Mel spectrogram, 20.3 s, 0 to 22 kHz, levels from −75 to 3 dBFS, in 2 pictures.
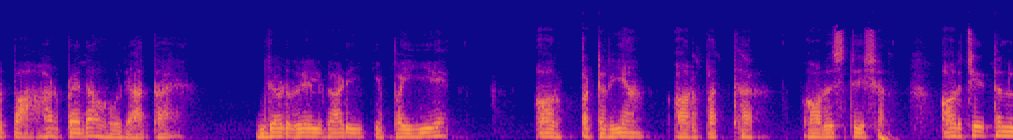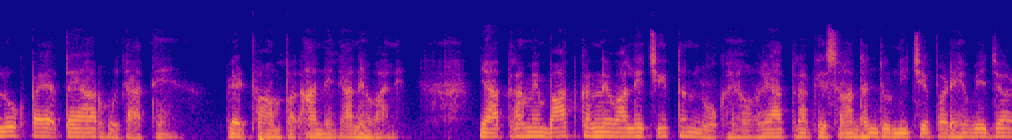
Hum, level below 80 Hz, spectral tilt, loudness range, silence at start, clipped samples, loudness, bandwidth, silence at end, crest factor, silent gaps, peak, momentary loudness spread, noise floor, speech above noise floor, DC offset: none; -38 dBFS; -6.5 dB/octave; 2 LU; 0 s; under 0.1%; -20 LUFS; 10 kHz; 0 s; 18 dB; none; -2 dBFS; 10 LU; -59 dBFS; 40 dB; under 0.1%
